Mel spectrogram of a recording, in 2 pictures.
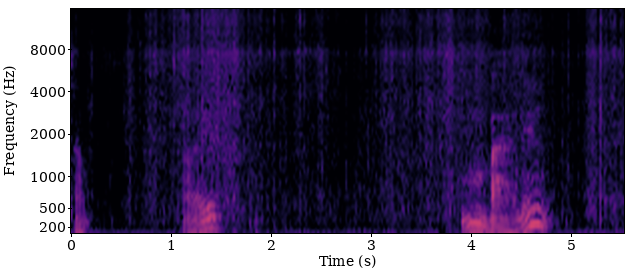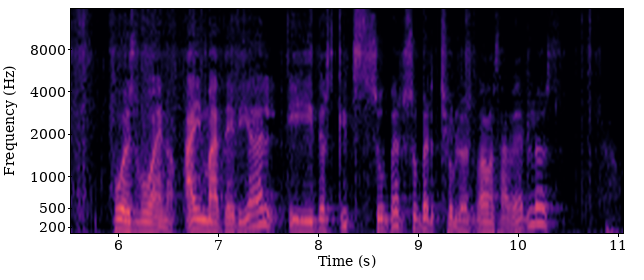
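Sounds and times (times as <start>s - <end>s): plastic mailing bag crinkling: 0.0s - 11.0s.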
